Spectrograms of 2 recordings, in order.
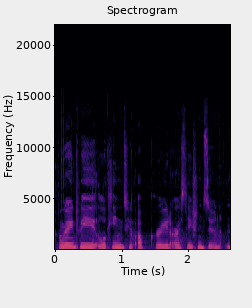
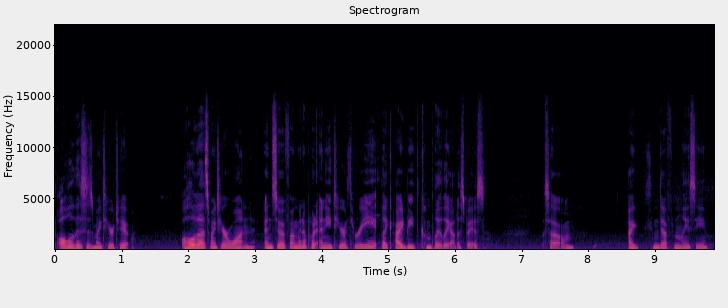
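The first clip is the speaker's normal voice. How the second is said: ordinary delivery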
